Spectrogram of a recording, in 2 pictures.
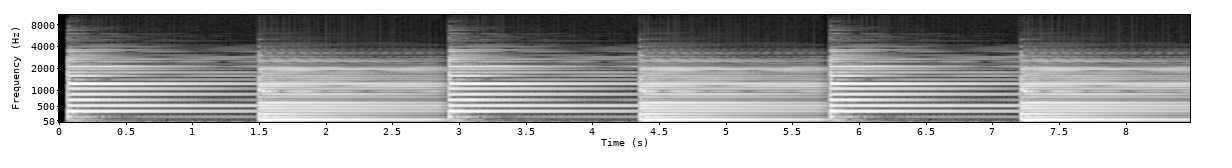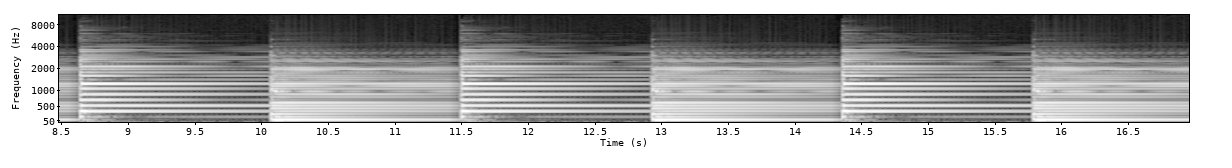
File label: impulse heel; note resonances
